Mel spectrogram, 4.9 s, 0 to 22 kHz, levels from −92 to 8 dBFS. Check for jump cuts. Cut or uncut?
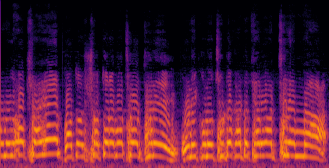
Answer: cut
